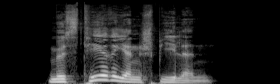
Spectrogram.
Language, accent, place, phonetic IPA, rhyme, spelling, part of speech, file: German, Germany, Berlin, [mʏsˈteːʁiənˌʃpiːlən], -eːʁiənʃpiːlən, Mysterienspielen, noun, De-Mysterienspielen.ogg
- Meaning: dative plural of Mysterienspiel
